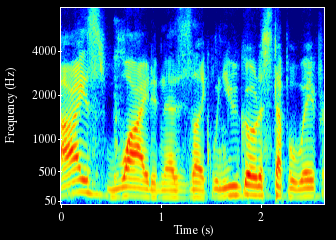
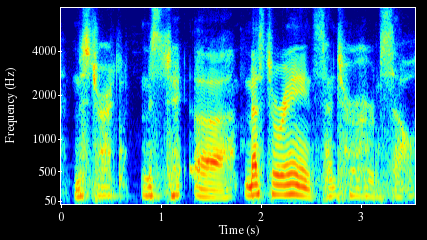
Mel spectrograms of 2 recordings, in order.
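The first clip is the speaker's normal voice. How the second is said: hushed whisper under breath, quieter; 4 dB quieter than usual. Voicing two people whispering as a player character leaves: whispering under breath. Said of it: "very much under their breath whisper".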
